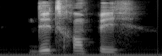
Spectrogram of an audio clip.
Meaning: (verb) past participle of détremper; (adjective) 1. sodden 2. waterlogged
- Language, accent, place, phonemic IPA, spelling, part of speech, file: French, France, Lyon, /de.tʁɑ̃.pe/, détrempé, verb / adjective, LL-Q150 (fra)-détrempé.wav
